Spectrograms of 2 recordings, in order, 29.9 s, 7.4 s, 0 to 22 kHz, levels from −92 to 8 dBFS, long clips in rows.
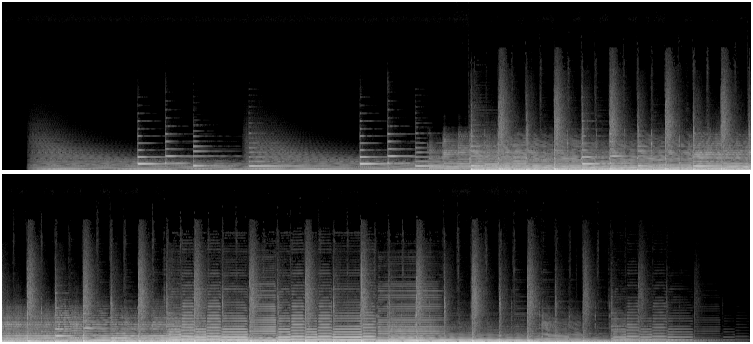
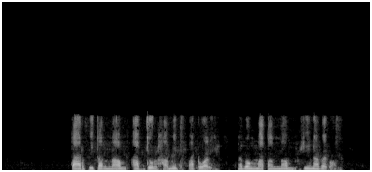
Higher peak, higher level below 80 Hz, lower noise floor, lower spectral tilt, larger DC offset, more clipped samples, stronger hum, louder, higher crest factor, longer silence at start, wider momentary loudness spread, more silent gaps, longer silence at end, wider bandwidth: first, -4 dBFS vs -8 dBFS; first, -30 dBFS vs -64 dBFS; second, -66 dBFS vs -86 dBFS; about the same, -7 dB/octave vs -6 dB/octave; neither; neither; neither; first, -21 LUFS vs -29 LUFS; second, 16 dB vs 22 dB; second, 0.6 s vs 1.4 s; first, 16 LU vs 8 LU; neither; first, 1.1 s vs 0.6 s; first, 13 kHz vs 7.6 kHz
